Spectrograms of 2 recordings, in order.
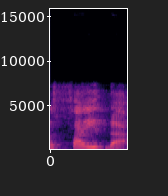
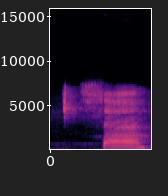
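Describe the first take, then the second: First: Said in the usual way. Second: "Sa-i-da" split into three separate syllables; separado em sílabas. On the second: Shown as a demonstration. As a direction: say "Sa-i-da" syllable by syllable, pausing around the lone "i". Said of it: "Se eu for separar a sílaba". ("Sa-i-da" dito sílaba por sílaba, com pausas)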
